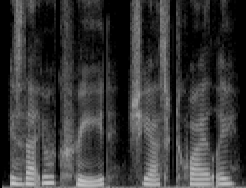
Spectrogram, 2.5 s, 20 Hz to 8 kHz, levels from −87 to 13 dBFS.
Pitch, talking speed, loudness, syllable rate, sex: 215 Hz, 170 wpm, -19 LUFS, 4.1 syllables/s, female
